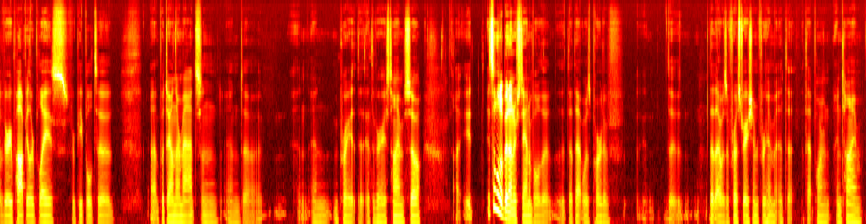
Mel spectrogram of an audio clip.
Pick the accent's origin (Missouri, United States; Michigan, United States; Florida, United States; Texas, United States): Florida, United States; moved away as an adult; also born or lived in Illinois; now in Ohio, United States; so I grew up in Florida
